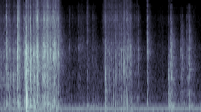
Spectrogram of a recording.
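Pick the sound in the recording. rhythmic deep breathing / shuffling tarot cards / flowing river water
shuffling tarot cards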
